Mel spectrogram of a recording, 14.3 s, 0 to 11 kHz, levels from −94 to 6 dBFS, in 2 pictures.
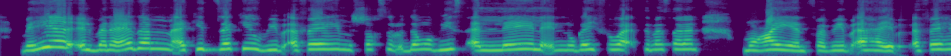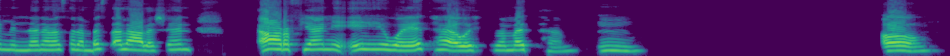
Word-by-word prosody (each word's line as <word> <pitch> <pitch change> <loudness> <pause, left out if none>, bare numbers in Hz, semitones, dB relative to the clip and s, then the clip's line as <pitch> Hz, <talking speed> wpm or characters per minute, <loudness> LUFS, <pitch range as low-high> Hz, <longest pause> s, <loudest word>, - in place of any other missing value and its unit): ما 245 +3 0
هي 405 0 +4
البني 265 0 0
آدم 335 -3 0
أكيد 280 +3 -1
ذكي 320 +1 +1
وبيبقى 270 -4 -2
فاهم 300 +1 +1
الشخص 285 +3 -9
اللي 285 - -7
قُدّامه 290 +2 -2
بيسأل 255 -3 -1
ليه، 290 +4 +2
لإنّه 260 -2 -3
جاي 275 +2 +1
في 280 0 -13
وقت 280 -2 0
مثلًا 295 +1 -3 0.3
معيّن، 250 -1 +2
فبيبقى 245 +2 -1
هيبقى 225 0 0
فاهم 290 +2 -1
إن 255 -1 -4
أنا 265 +1 0
مثلًا 275 0 -3
باسأل 285 +2 -1
علشان 275 +2 +1 0.5
أعرف 290 -2 +6
يعني 290 -3 -2
إيه 295 +3 -1
هواياتها 275 +2 +1
أو 230 0 +6
اهتماماتها. 250 -3 -3 0.3
إمم. 230 -2 -7 1.8
آه. 230 -1 +4
270 Hz, 145 wpm, -21 LUFS, 245-295 Hz, 1.8 s, أعرف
